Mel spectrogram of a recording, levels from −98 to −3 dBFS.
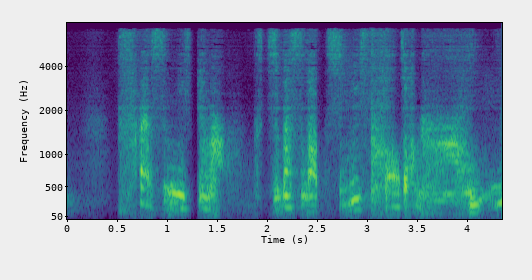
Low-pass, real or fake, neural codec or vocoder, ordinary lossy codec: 7.2 kHz; fake; codec, 44.1 kHz, 0.9 kbps, DAC; MP3, 48 kbps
